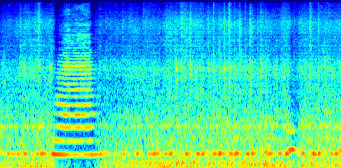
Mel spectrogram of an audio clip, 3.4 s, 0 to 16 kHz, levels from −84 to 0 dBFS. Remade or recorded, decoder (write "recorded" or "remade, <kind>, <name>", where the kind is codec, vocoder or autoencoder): remade, autoencoder, DAC-VAE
